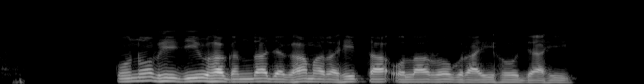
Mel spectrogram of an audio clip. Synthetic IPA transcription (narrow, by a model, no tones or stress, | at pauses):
koːnõːbʱid͡ʒiːʋɦəɡə̃nd̪aːd͡ʒəɡamãɾəɦit̪aːʔoːlaɾoːɡɾaːiɦoːd͡ʒaːɦiː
